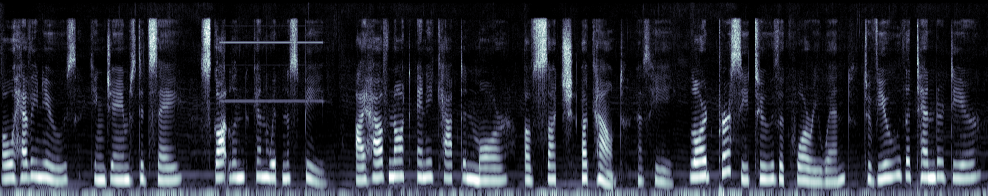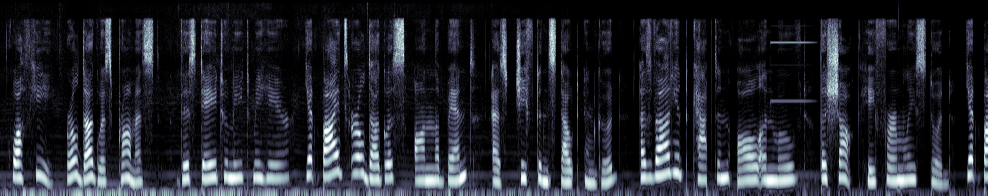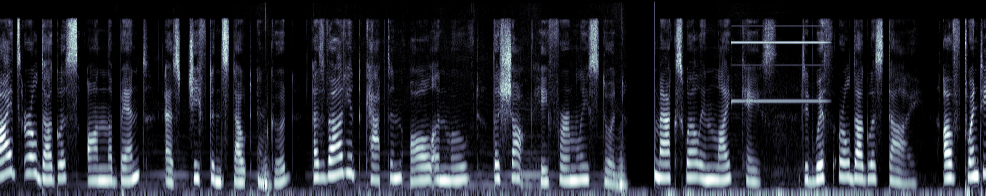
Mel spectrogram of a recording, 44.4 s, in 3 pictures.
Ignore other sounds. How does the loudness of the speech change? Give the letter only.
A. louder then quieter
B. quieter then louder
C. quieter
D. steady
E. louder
D.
